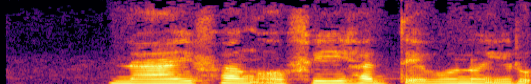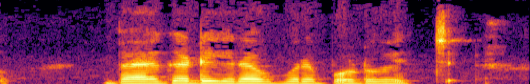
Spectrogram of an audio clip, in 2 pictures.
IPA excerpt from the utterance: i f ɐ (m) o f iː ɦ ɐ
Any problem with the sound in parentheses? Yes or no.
yes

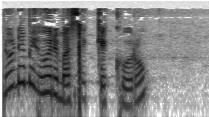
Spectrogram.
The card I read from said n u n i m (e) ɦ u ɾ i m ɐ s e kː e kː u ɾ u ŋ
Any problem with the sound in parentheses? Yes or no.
yes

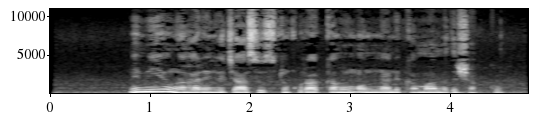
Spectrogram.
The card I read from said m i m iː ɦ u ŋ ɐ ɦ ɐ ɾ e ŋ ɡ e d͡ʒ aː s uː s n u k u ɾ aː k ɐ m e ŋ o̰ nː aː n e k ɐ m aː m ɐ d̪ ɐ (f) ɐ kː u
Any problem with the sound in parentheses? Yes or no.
yes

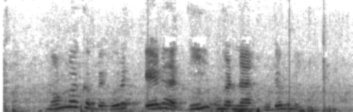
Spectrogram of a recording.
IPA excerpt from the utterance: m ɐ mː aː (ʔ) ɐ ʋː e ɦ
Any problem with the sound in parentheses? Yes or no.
yes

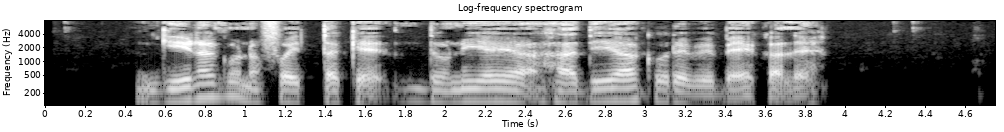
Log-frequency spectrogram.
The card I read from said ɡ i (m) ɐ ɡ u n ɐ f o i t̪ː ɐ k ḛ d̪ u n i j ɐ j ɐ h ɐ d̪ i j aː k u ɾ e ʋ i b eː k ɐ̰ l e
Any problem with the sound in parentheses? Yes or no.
yes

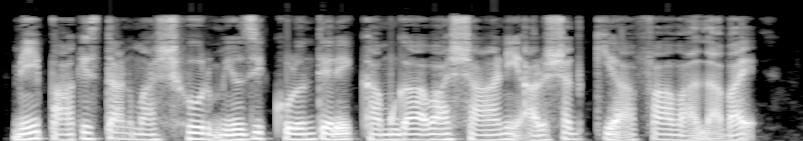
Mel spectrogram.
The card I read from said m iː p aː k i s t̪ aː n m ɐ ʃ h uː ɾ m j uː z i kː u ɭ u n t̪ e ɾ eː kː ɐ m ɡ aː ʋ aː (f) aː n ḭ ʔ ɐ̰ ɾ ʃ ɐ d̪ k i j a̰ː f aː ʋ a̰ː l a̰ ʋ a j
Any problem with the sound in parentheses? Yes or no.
yes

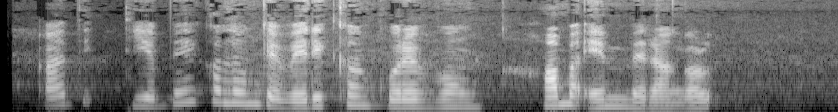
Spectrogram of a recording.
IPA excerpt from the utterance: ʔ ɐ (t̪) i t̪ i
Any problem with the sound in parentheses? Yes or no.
yes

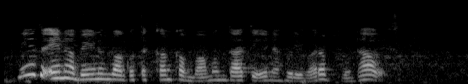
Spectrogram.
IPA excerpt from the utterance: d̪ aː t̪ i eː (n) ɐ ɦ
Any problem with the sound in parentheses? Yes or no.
no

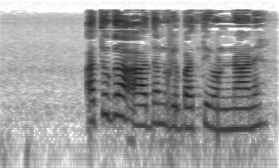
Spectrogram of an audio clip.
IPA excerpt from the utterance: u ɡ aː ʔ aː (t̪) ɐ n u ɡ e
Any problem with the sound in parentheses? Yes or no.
yes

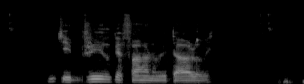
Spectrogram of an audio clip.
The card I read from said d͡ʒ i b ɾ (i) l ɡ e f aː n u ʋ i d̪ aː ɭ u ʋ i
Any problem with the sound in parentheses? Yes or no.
yes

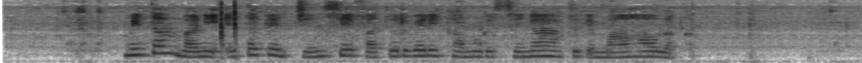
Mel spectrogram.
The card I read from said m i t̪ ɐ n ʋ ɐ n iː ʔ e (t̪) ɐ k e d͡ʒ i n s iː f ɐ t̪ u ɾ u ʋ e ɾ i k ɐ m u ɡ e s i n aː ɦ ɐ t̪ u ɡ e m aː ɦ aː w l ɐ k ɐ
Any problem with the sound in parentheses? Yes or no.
no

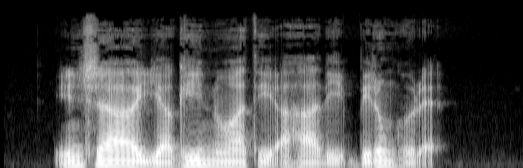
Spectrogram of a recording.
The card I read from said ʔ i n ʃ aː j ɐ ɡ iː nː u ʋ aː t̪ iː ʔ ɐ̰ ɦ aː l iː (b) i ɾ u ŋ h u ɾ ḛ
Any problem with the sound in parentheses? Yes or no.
no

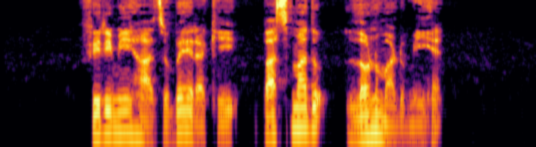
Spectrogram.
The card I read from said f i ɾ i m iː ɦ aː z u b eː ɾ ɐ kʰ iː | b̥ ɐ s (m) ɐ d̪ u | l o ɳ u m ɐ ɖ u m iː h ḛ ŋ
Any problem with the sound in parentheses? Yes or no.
no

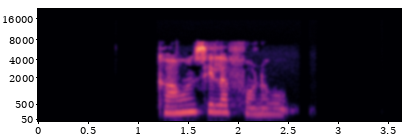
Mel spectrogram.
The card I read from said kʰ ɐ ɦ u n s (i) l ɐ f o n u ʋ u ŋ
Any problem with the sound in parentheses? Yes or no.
no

